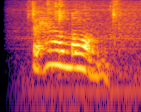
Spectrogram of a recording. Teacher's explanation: This is a question too, but it has a falling tone. A falling tone is used with information questions.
